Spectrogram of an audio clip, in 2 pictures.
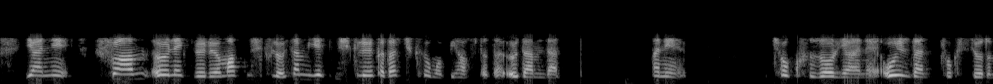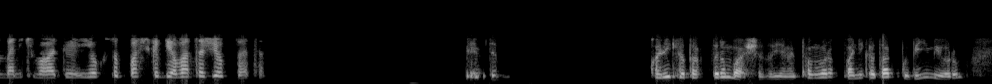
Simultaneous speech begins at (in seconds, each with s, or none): none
